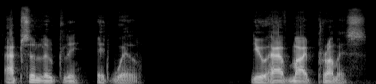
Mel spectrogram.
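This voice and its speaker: A man voicing a calm, firm adult male warrior in a read-aloud story, speaking in a measured way. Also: rumbling low, no room sound, studio quality, exaggerated voice. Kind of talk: audiobook character reading.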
